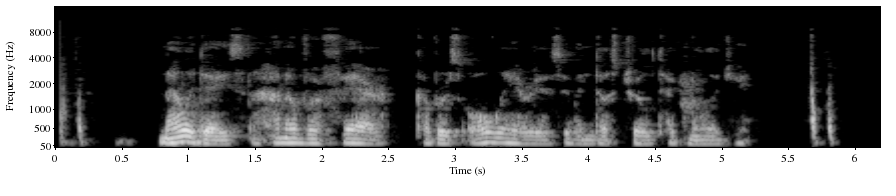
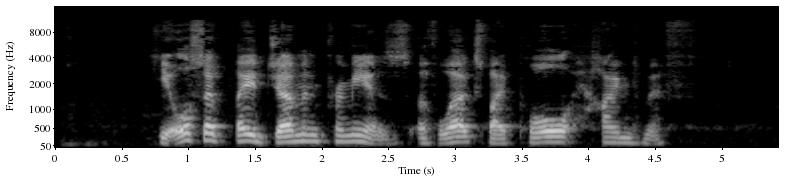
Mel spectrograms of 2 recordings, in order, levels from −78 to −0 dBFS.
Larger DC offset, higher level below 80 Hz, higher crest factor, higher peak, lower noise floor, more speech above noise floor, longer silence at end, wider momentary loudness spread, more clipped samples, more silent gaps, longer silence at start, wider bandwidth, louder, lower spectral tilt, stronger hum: neither; first, -52 dBFS vs -66 dBFS; about the same, 20 dB vs 20 dB; first, -2 dBFS vs -6 dBFS; second, -49 dBFS vs -69 dBFS; second, 30 dB vs 45 dB; second, 0.35 s vs 0.9 s; about the same, 14 LU vs 13 LU; neither; neither; second, 0.05 s vs 0.8 s; second, 9.2 kHz vs 11.5 kHz; first, -21 LUFS vs -24 LUFS; first, -7.5 dB/octave vs -5 dB/octave; neither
